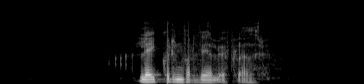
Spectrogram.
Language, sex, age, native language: Icelandic, male, 50-59, Icelandic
